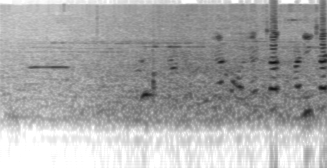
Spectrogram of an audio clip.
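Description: Reversing beeps from a vehicle backing up on a street in Badlapur, a series of sharp electronic tones that grow louder and quicken, heard over low traffic rumble and nearby voices.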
